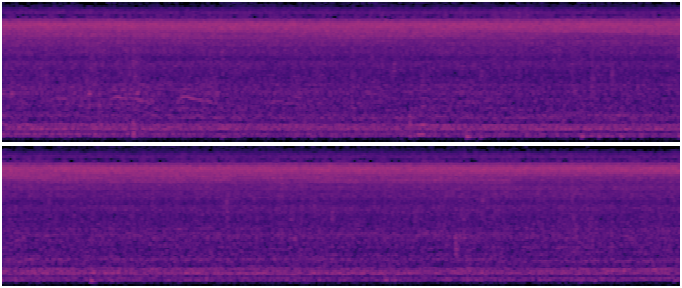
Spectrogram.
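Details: Japanese honey bees fanning throughout a hot day make a long, unvarying hum of many wings, with low tonal bands and a bright hiss and only slight flickers in the drone.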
